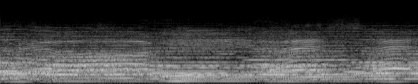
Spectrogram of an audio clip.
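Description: A crowd of people singing together in unison, with long held notes over an instrumental accompaniment.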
